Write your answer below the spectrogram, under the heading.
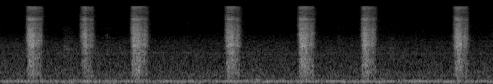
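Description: Aerosol paint spray hissing in seven short bursts, roughly half a second to a second apart, as thin coats of paint are dusted on.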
